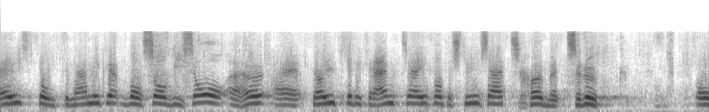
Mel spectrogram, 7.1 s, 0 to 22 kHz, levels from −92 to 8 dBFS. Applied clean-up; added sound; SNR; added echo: neural separator model SepFormer DNS4.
